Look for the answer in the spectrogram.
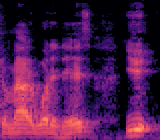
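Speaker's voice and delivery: ordinary talk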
